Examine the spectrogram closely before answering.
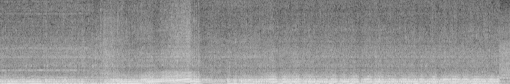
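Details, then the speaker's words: AWD turbocharged four-rotor rotary during tuning: revs rise with whistles as boost builds and hiss under throttle; blow-off valves opening on acceleration rather than deceleration, possibly lacking springs. "They are. But opening on acceleration, not deceleration."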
